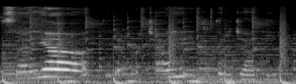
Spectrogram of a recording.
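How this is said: It is said in a sad, sorrowful tone.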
